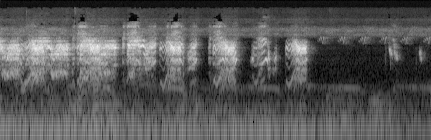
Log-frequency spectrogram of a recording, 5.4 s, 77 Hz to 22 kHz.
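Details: Wild quail, July 2024 hunting recording: a run of loud, harsh, grating notes at an uneven pace for about four seconds, then quiet with a couple of faint notes, over a low hum.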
